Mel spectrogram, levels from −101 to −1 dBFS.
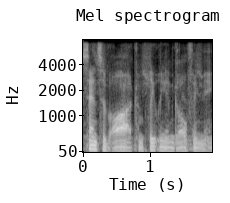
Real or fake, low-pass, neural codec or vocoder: real; 7.2 kHz; none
